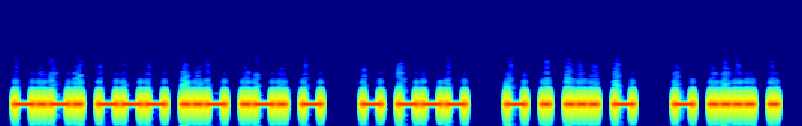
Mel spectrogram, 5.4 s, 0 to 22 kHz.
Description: Morse code, heard as a keyed tone, about 30 wpm, 700 Hz. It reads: COURT TO TEST THE
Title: Sentences from Top 1600 Words 30wpm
